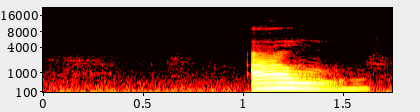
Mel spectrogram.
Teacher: Harus berasa keluar makhrajnya itu dari tenggorokan bagian atas. Jika belum naik ke tenggorokan bagian atas, berarti makhrajnya belum tertunaikan. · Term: huruf ghain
